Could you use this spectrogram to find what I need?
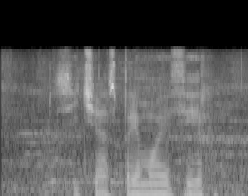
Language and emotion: Russian, sad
